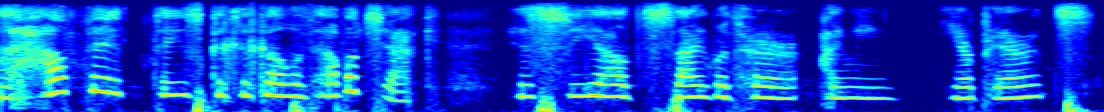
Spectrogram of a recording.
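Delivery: very high, soft, stammering; timid Fluttershy voice. Acted. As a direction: speak shyly, barely daring.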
